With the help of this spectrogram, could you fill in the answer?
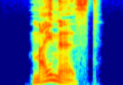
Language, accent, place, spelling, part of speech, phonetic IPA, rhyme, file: German, Germany, Berlin, meinest, verb, [ˈmaɪ̯nəst], -aɪ̯nəst, De-meinest.ogg
- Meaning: second-person singular subjunctive I of meinen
